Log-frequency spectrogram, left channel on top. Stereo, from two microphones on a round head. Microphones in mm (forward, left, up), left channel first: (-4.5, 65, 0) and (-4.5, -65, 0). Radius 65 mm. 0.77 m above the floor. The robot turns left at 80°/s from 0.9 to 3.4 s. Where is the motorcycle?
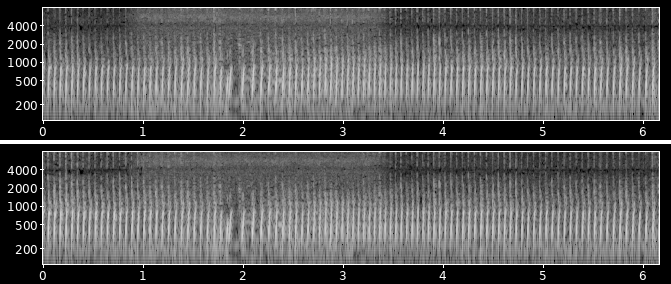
145° right; by 6.2 s 15° left.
